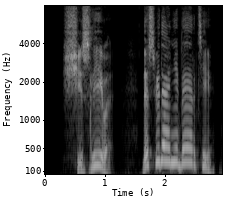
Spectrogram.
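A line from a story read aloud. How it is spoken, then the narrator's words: Woman squealing. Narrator (Russian): взвизгнула женщина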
